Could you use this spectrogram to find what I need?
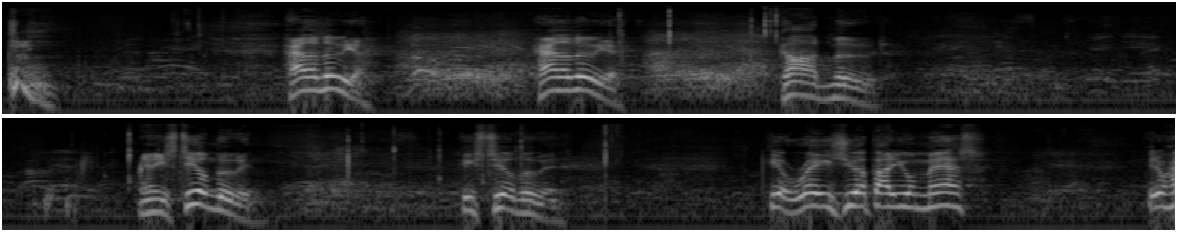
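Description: An older man speaks with emphasis through a microphone, with pauses, in a large echoing hall.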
